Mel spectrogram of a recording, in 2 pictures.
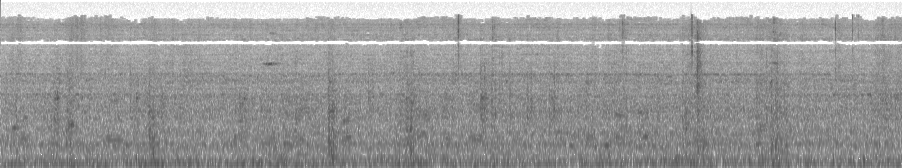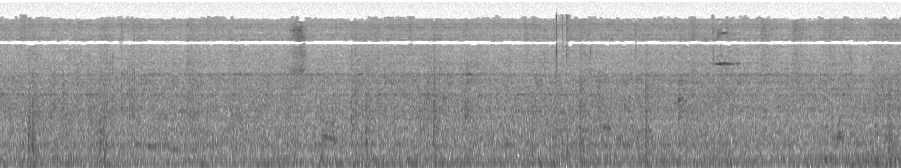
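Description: Passenger carriage running on rails: a steady low rumble with scattered faint clicks from the wheels.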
